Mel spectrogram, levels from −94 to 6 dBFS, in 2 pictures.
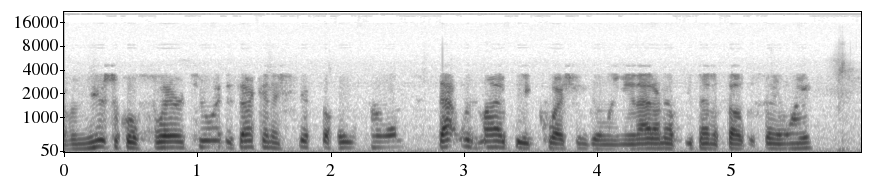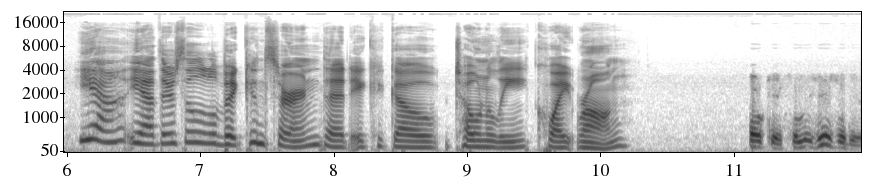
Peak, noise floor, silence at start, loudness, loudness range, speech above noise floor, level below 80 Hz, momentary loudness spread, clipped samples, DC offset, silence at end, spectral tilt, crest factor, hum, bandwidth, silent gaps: -2 dBFS; -57 dBFS; 0 s; -23 LUFS; 3 LU; 34 dB; -56 dBFS; 7 LU; under 0.1%; under 0.1%; 0 s; -4.5 dB/octave; 22 dB; none; over 20 kHz; none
